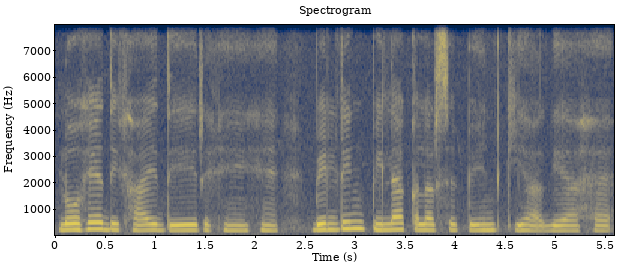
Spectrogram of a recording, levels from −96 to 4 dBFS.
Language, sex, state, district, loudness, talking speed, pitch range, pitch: Hindi, female, Jharkhand, Palamu, -15 LUFS, 140 wpm, 205-230 Hz, 220 Hz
